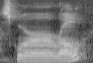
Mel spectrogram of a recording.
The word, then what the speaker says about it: squirrel: see how that happens because there's a vowel letter there, squirrel, 2 syllables.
